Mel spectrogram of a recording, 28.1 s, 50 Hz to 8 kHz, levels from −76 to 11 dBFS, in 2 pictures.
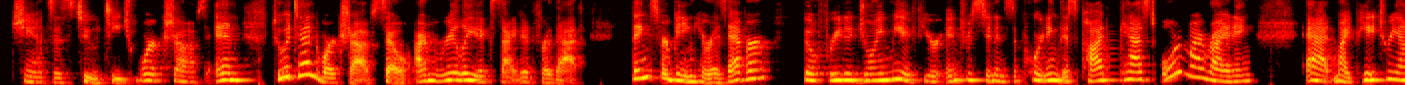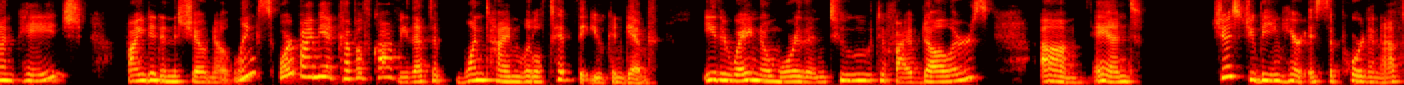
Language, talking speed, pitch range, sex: English, 170 wpm, 185-245 Hz, female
